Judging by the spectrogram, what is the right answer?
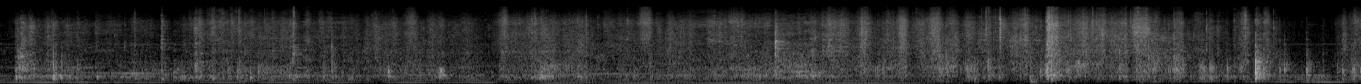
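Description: Cardboard shipping box being opened by hand, its flaps rubbing and scraping, with sharp crackles and knocks, then foam packing peanuts spilling out onto a wooden table.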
